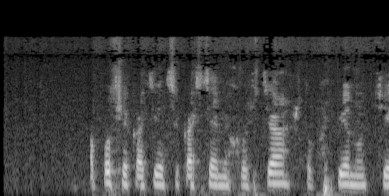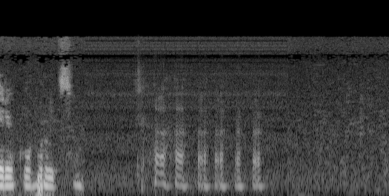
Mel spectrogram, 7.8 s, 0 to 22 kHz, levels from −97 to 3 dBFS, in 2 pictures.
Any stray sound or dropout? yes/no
yes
